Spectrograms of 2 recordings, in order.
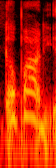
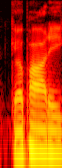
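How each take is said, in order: First: It is said in a lively, excited voice. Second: It is said in a flat, monotone voice. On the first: The moment is highly rewarding and exciting. The speaker calls it wrong. "high praise, ... like that" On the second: The moment is calm and boring, not rewarding. The speaker calls it right. "in a monotone voice"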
